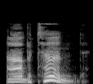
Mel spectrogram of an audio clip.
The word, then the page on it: obtund: British English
